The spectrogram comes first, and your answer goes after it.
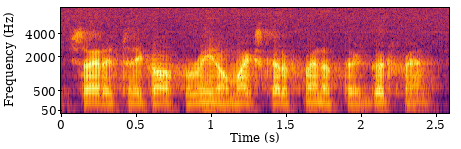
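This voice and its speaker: Fast, defensive streetwise crook, old radio. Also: male voice, sits low, husky. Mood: guarded, evasive. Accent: American. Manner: clipped, slangy tough talk. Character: defensive, streetwise petty criminal under police interrogation. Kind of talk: 1950s radio drama acting. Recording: muffled vintage radio recording.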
